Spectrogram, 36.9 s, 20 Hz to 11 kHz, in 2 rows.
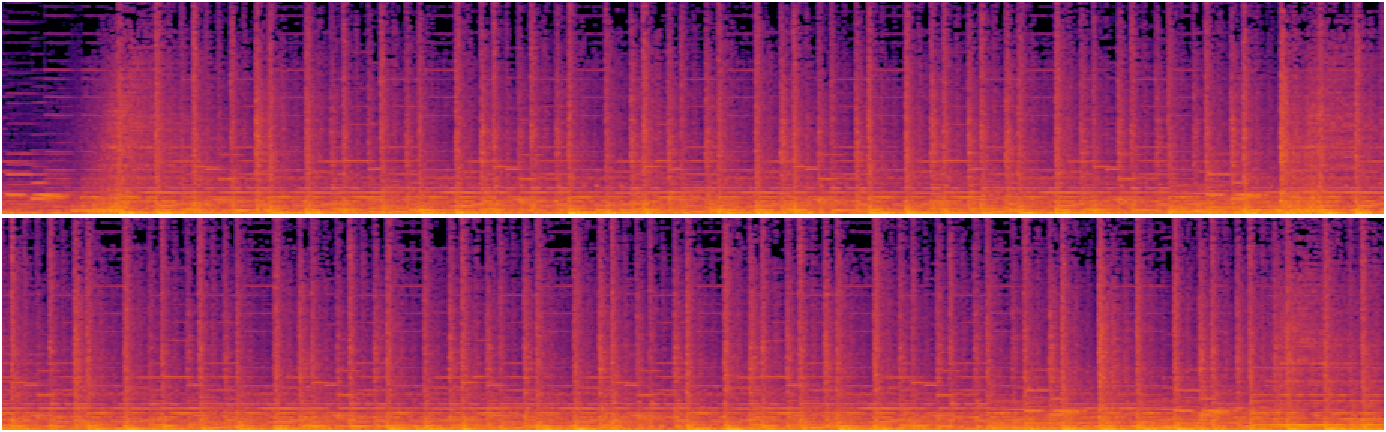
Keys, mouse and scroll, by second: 0.0 g, 0.7 Tab, 1.2 scroll up 1, 1.2 middle click, 1.5 a, 1.6 a, 2.1 middle click, 4.5 click, 5.8 Tab, 6.0-8.6 typing, 9.9 Tab, 10.5 g, 12.5 s, 18.8 shift+middle click, 22.0 Tab, 23.4 click, 23.4 1, 24.4 click, 25.3 middle click, 25.9 g, 27.7 click, 28.4 g, 29.9 Tab, 30.9 z, 32.3 Tab, 32.3 g, 32.3 z, 33.0 g.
